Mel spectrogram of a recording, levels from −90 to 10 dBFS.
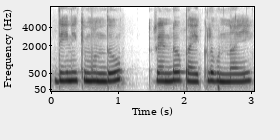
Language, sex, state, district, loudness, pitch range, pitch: Telugu, female, Telangana, Hyderabad, -11 LUFS, 250-265 Hz, 255 Hz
